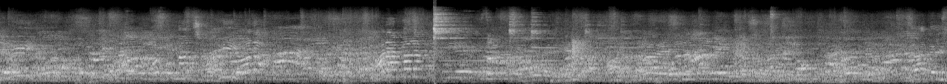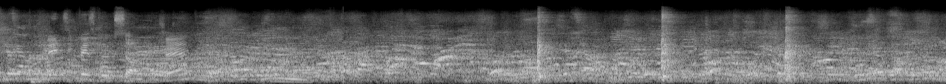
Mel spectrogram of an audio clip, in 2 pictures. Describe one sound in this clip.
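A crowd of adults and children chatters in an echoing hall.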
